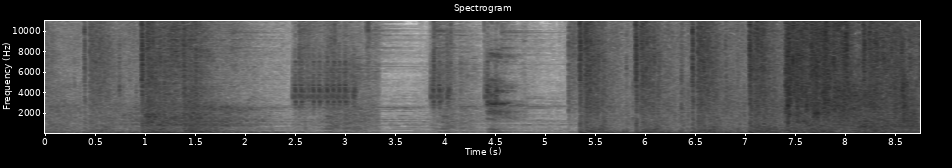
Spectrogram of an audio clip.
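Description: Homing rockets fire and explode in Age of Hell, a GZDoom-powered shooter, with loud rapid volleys of blasts and booms, a brief quieter lull in the middle, then the barrage resuming at full intensity.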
